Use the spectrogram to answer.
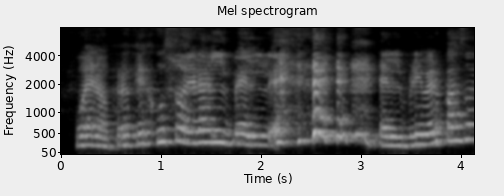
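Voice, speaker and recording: Lively in intonation, a woman speaks at a fairly slow pace. Audible room echo surrounds her voice. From Mexico. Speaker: podcast guest, immigrant mother. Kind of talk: interview conversation.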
